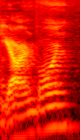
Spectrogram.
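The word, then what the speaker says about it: Jarnbjorn: one in the comments called yarn born oh okay yeah I just like spelled with a J yeah and they just decide now let's have one that right here and actually pronounce ya cuz it was beta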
